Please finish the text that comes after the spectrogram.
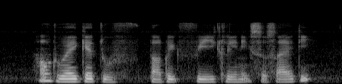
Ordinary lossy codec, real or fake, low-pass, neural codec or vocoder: none; real; 7.2 kHz; none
